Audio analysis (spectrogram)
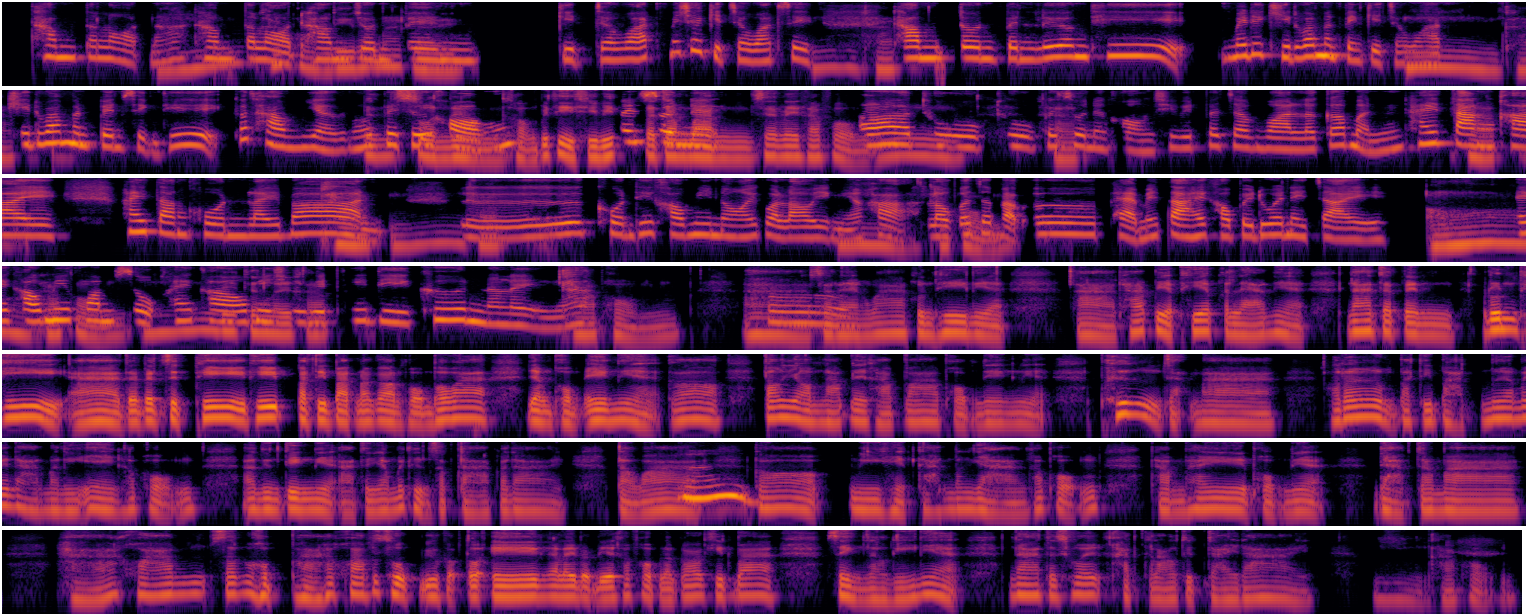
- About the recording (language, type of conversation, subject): Thai, unstructured, คุณรู้สึกอย่างไรเมื่อมีคนล้อเลียนศาสนาของคุณ?
- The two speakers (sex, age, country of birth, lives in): female, 45-49, Thailand, Thailand; male, 30-34, Thailand, Thailand
- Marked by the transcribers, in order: background speech; other background noise; tapping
